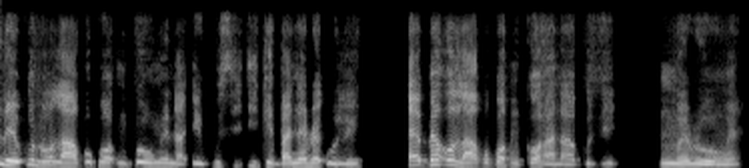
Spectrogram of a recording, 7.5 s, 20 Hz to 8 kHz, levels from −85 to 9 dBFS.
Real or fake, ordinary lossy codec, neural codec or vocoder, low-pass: fake; none; codec, 44.1 kHz, 2.6 kbps, DAC; 7.2 kHz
